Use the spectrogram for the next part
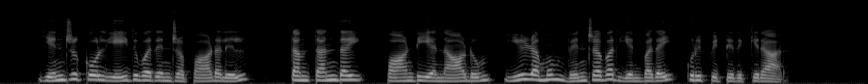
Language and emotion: Tamil, neutral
